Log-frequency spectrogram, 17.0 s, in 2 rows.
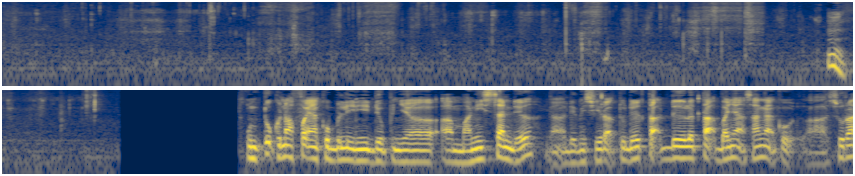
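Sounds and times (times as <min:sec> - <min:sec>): person chewing: 0:00.0 - 0:09.6.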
